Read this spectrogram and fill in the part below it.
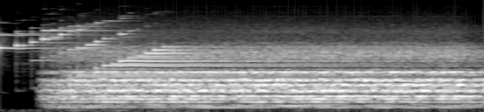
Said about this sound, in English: Oh yeah. That's what we were going to hear, the chimes. The chimes of triumph. The chimes of triumph.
